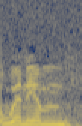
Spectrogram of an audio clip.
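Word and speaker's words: Houyhnhnms: kingdom was the wins remember the wins to sound to pronounce supposed to pronounce it like you do a horse's Winnie I think okay here's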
